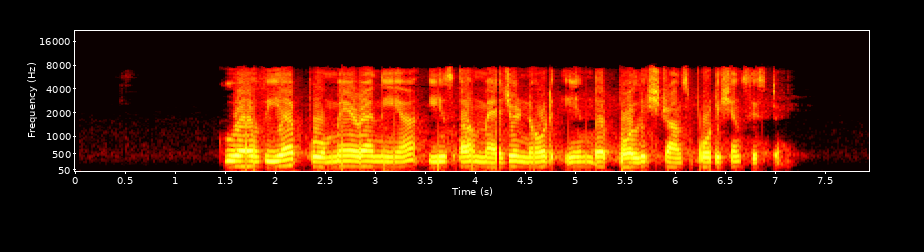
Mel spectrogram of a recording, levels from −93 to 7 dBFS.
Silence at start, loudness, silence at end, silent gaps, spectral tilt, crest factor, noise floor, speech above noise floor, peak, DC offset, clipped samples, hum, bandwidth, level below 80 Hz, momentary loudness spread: 1.5 s; -12 LUFS; 0.9 s; none; -3.5 dB/octave; 12 dB; -77 dBFS; 65 dB; -2 dBFS; under 0.1%; under 0.1%; none; 8 kHz; -50 dBFS; 7 LU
